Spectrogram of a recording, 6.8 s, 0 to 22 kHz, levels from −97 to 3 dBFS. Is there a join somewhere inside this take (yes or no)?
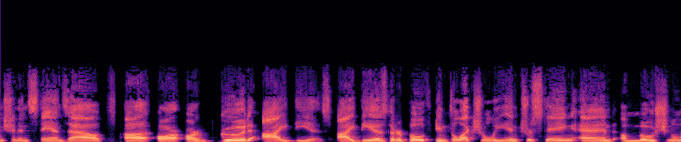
yes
